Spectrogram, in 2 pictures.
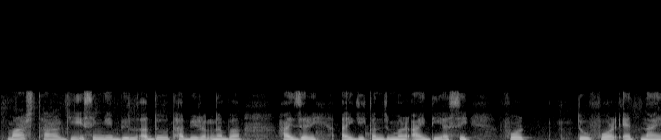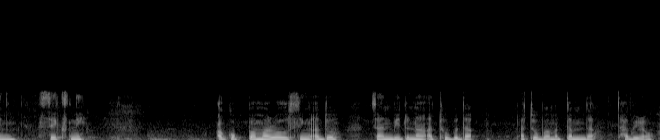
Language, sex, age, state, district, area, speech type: Manipuri, female, 18-30, Manipur, Kangpokpi, rural, read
